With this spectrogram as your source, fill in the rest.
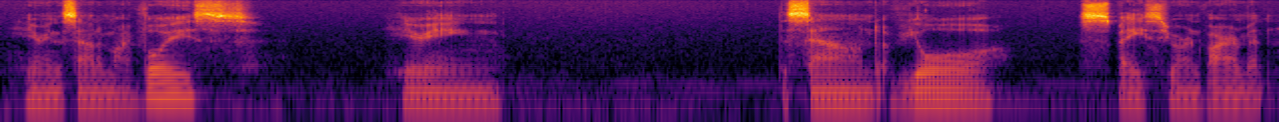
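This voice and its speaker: A man with a deep voice leads a guided meditation as a teacher, speaking gently in short phrases and leaving unhurried pauses.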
